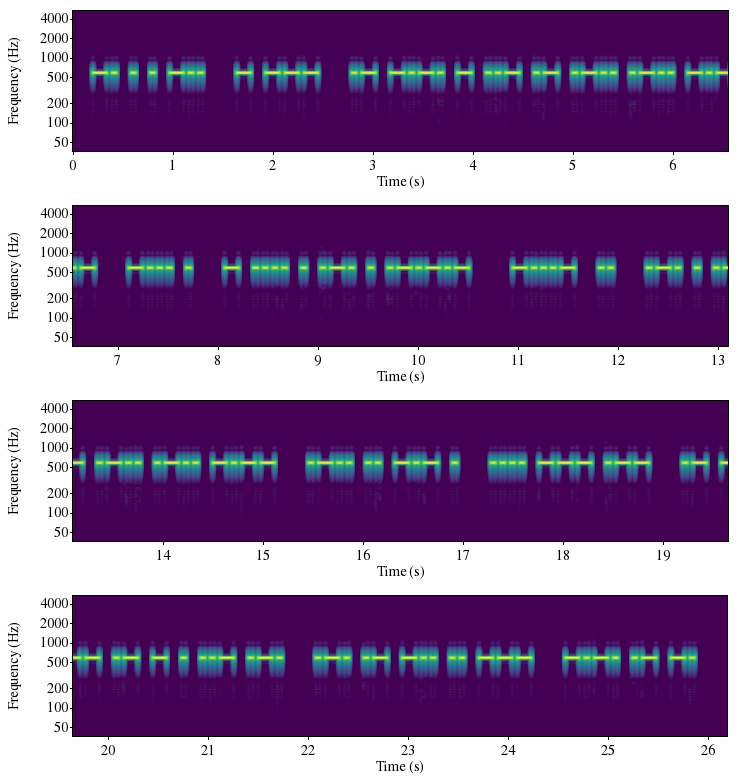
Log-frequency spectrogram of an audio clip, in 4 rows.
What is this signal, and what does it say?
Morse code, heard as a keyed tone, about 25 wpm, 600 Hz. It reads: NEED TO ACTUALLY BE THERE. <BT> I REALLY LIKE HOW AMATEUR RADIO CAN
